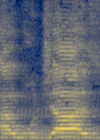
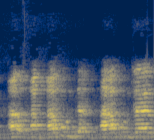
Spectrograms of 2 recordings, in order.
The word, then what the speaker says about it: Aboul Dja: qui disent Aboul Dja, il y a des gens qui disent Albou Dja, Non, Aboul Dja, vous finissez pour Facebook, c'est alias.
